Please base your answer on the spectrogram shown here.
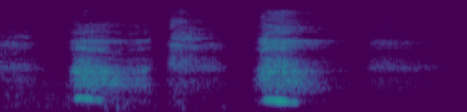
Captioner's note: Betty gasping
